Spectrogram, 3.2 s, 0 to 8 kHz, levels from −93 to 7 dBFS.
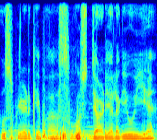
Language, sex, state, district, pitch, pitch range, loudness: Hindi, male, Uttar Pradesh, Saharanpur, 115 Hz, 115-120 Hz, -18 LUFS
